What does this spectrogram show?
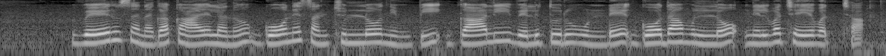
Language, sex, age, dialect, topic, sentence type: Telugu, female, 18-24, Central/Coastal, agriculture, question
